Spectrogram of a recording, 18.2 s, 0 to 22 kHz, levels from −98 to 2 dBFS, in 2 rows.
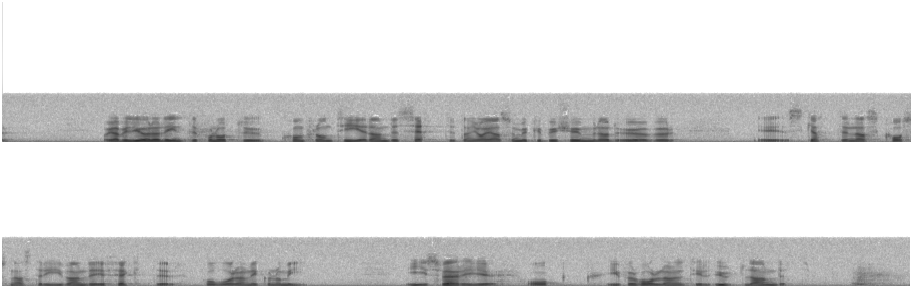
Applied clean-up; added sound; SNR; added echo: none; none; none; none.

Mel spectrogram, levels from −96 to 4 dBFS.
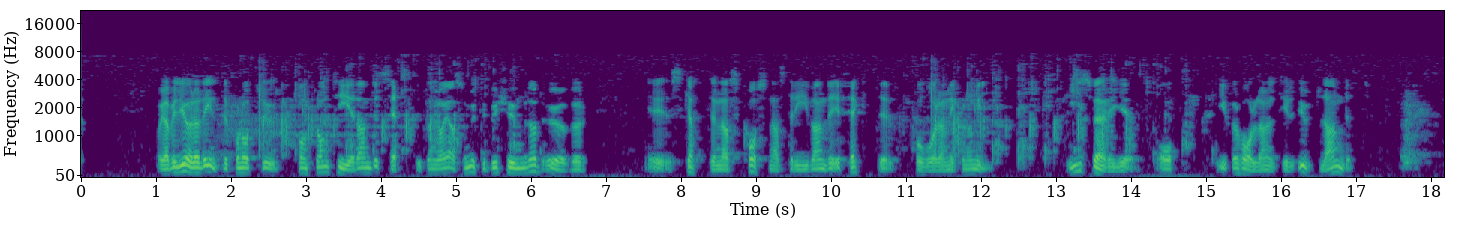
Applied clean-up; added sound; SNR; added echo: classical method Wiener filter.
